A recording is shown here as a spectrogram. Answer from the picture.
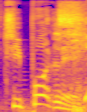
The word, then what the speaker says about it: Chipotle: It's Chipotle. – Like C-H-E-E-P, like Chipotle. But it's spelled C-H-I.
